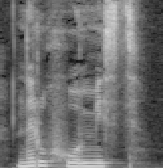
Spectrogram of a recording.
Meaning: 1. immobility, immovability, stationariness, motionlessness 2. real estate, realty, real property, immovable property
- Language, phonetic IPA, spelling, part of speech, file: Ukrainian, [nerʊˈxɔmʲisʲtʲ], нерухомість, noun, Uk-нерухомість.ogg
